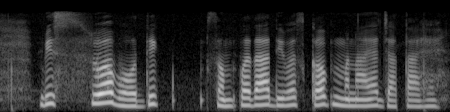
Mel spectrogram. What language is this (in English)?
Hindi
